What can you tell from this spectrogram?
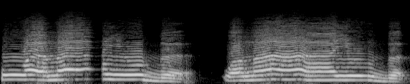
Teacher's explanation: Ma mad asli 2 harakat. Yub ba qalqalah sughra, dibaca melantun.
